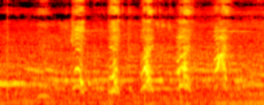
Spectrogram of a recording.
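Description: A small dog gives five short, sharp yips at a steady rhythm about half a second apart, close and clear over low background noise.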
